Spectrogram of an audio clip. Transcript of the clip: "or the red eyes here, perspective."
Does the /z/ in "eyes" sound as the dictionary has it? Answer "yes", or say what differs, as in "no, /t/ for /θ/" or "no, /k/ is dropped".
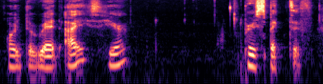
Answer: no, /s/ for /z/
